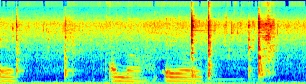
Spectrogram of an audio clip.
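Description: Camote (sweet potato) fries frying in hot oil and being stirred, with a steady close sizzle broken by a few scraping stirs.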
